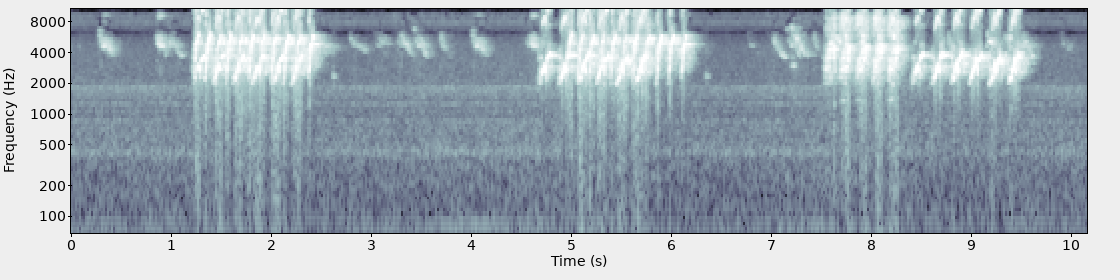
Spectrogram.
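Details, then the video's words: Blue-eared kingfisher trapping lure: three loud bursts of rapid, shrill, high chattering notes, each lasting one to two seconds, spaced by quieter stretches with faint high whistled notes. "Suara pikat burung selendang biru"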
